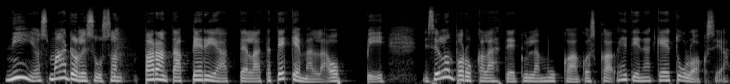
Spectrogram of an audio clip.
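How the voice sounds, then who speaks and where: On a casual podcast, a woman co-host with a low, animated voice lays out her ideas step by step. She's thoughtful and explanatory, drawing on work examples, and her speech has lots of fillers and minor restarts.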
